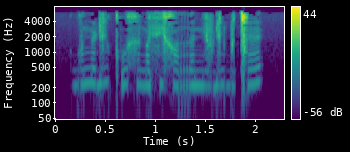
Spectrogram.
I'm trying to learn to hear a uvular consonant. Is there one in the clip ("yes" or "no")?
no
